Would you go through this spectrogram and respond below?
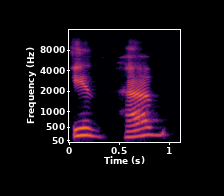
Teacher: इज हब आपका बा पे कलकला हो जाएगा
